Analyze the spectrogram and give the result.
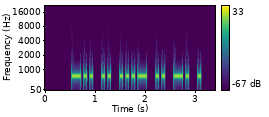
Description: Morse code, heard as a keyed tone, about 20 wpm, 700 Hz. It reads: DIVINE
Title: Build A Word - 2 Letters At A Time - 6-Letter Words - 20wpm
